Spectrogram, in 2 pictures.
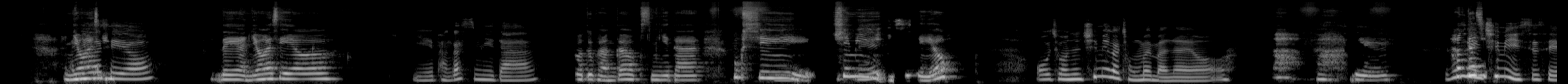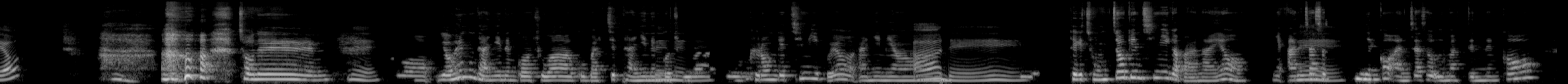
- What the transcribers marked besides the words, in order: other background noise; distorted speech; gasp; sigh; laugh
- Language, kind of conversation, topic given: Korean, unstructured, 취미를 시작할 때 가장 중요한 것은 무엇일까요?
